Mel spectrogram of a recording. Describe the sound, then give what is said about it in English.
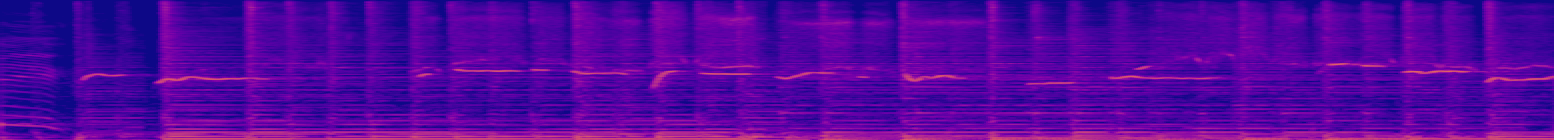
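Two people whistle a tune together at a live show in a sports bar, wavering high notes sliding between pitches over a steady low backing drone throughout. “I'm not a very good whistle holder, but I'm going to try. Here we go. Oh, wait, you're going to whistle? Yeah, I'm going to try and whistle with you.”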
